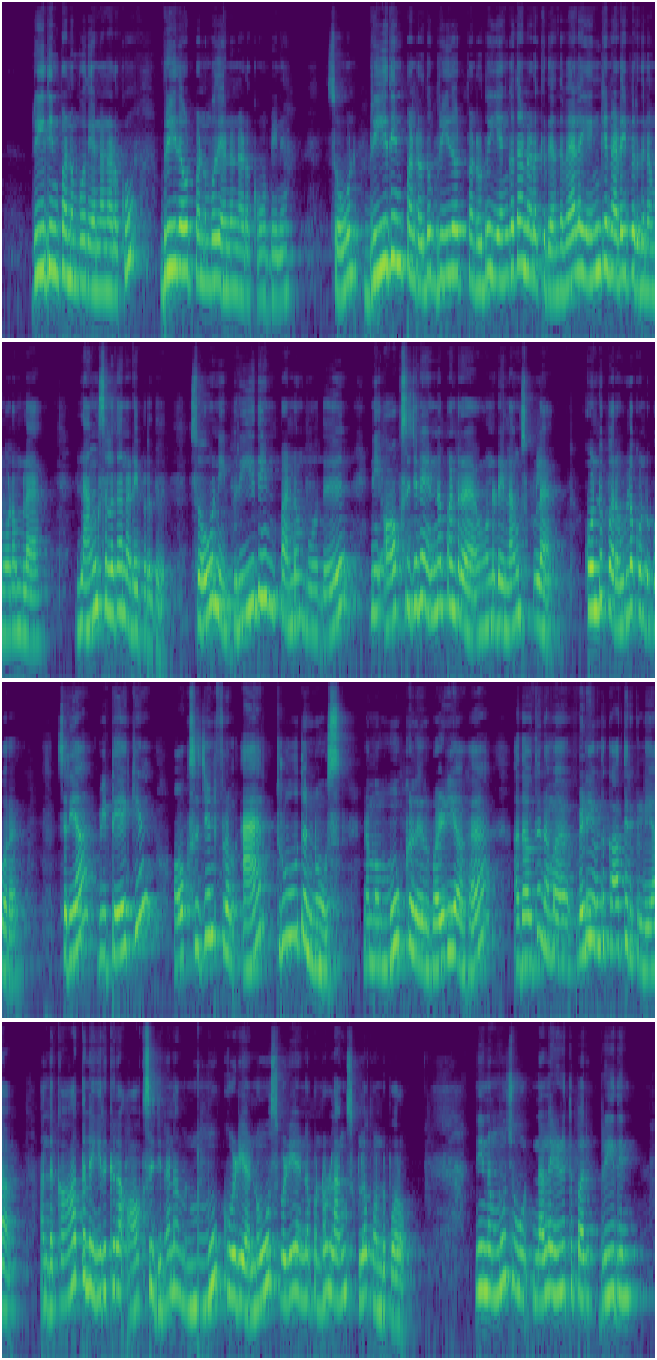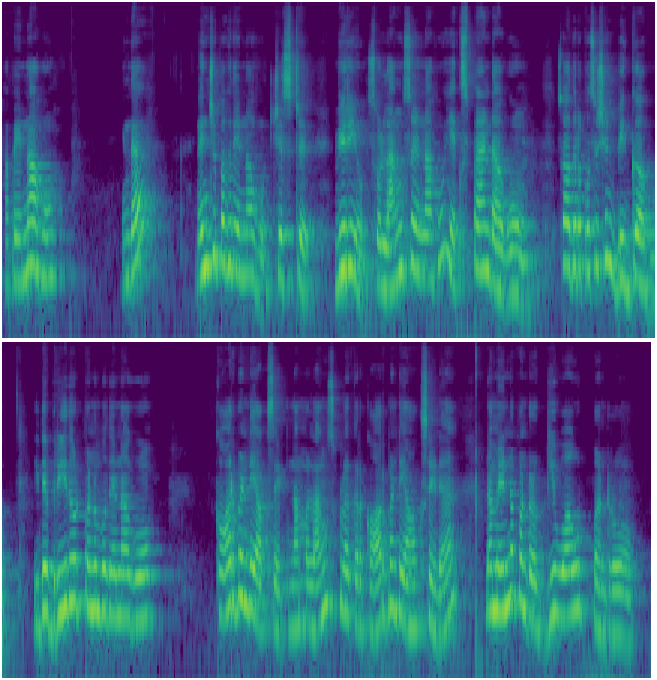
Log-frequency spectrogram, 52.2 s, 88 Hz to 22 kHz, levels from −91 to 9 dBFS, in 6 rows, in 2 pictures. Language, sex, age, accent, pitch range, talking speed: Tamil, female, 20-39, native, 215-275 Hz, 135 wpm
